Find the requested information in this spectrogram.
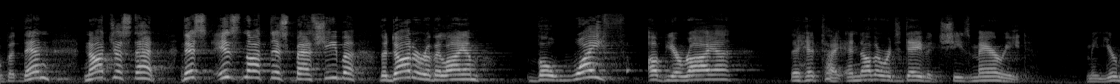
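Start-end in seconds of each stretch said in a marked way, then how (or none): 0.0-8.5 loud, high, every name hammered; emphatic reading. Shown as a demonstration. Preacher pressing the servants' question on the congregation, loud and high. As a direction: stress each detail like a warning. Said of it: "underline all of that".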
